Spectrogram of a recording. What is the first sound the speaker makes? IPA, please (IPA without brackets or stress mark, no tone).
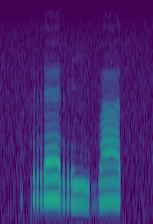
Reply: p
